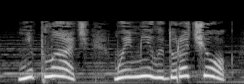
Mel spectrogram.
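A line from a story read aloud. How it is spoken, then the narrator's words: Shout. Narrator (Russian): крикнула Злата Васятке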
